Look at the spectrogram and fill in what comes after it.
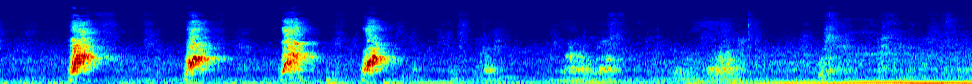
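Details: Shih Tzu barking during a fight rematch; four loud sharp barks about a second apart, followed by softer, muffled yips and a low steady hum.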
